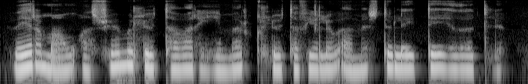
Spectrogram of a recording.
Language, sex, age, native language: Icelandic, female, 30-39, Icelandic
